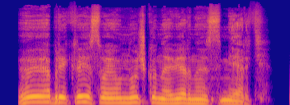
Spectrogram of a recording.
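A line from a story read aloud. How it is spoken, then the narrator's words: Exhaled, blunt outpouring. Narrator (Russian): наконец-то он выдохнул и сказал матери все, что думал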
